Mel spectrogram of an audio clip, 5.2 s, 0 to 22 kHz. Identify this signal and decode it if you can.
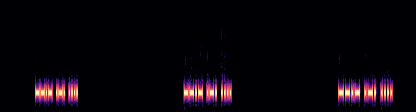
Morse code, heard as a keyed tone, about 63 wpm, 700 Hz. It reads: QRH QRH QRH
